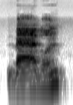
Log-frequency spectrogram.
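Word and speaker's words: بابٌ: Bab, you hear the un on the end. It's not another syllable. It's simply that the dhamma on the end, since it's doubled, it has a noon sound, okay?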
